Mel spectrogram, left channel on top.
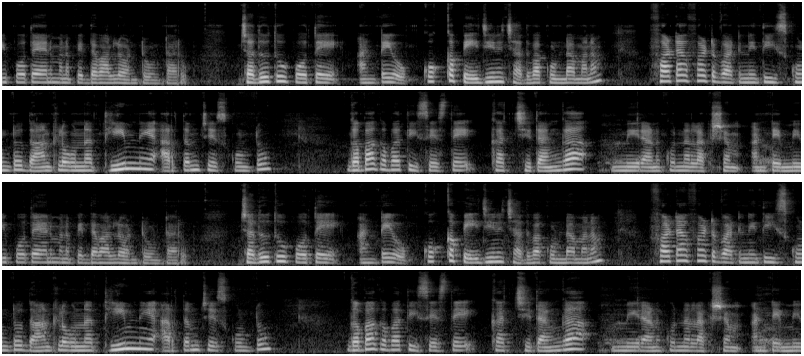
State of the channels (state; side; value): normal; both; correlation 0.55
